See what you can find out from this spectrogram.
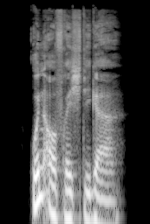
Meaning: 1. comparative degree of unaufrichtig 2. inflection of unaufrichtig: strong/mixed nominative masculine singular 3. inflection of unaufrichtig: strong genitive/dative feminine singular
- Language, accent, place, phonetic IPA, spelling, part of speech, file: German, Germany, Berlin, [ˈʊnʔaʊ̯fˌʁɪçtɪɡɐ], unaufrichtiger, adjective, De-unaufrichtiger.ogg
